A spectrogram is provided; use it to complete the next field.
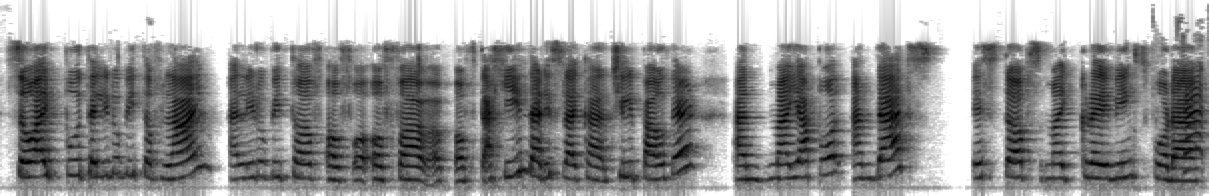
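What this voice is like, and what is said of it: Latin American accent. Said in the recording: “I am Latin, so, and you could have guessed it with my accent.”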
